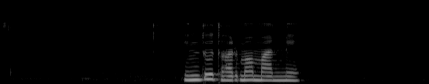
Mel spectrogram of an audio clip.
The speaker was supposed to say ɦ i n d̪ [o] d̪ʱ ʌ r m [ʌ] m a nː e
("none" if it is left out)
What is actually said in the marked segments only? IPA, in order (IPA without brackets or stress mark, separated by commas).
u, ʌ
